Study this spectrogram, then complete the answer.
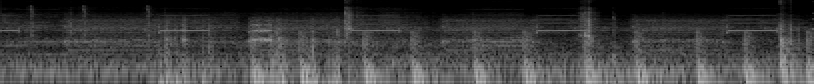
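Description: A loud, harsh screech blares suddenly and keeps crashing.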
